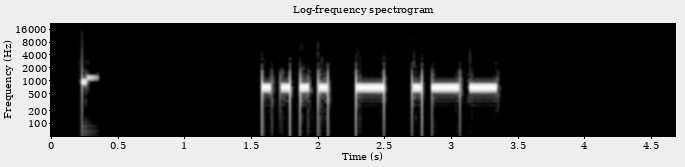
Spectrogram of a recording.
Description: Morse code, heard as a keyed tone, about 17 wpm, 700 Hz. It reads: HTW
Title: Three Challenging Letter-Number Combinations 17wpm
